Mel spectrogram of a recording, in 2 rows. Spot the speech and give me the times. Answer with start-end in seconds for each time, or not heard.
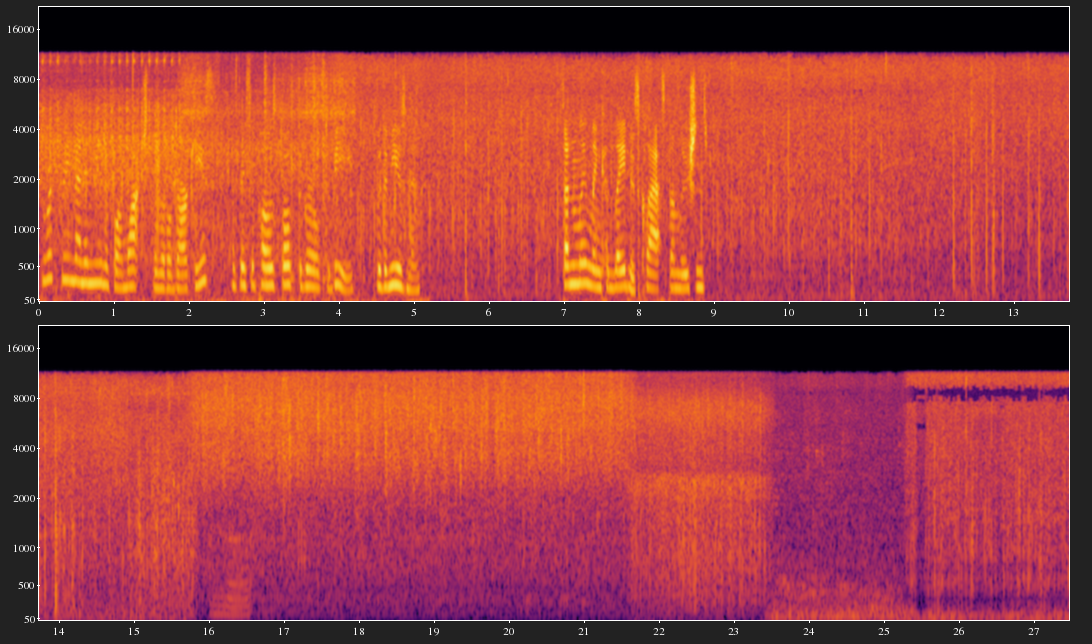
0.0-5.2, 7.0-8.9.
